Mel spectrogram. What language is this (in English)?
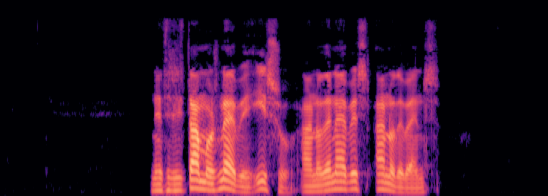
Galician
